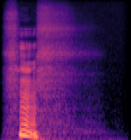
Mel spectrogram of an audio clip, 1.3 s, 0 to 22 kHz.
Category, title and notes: Speech > Solo speech
Sadness - Humfff
sad, FR-AV2, NPC, Man, Voice-acting, Tascam, talk, Vocal, U67, Male, Sadness, sound, Neumann, Mid-20s, oneshot, singletake, voice, dialogue, Video-game, Human, Single-take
